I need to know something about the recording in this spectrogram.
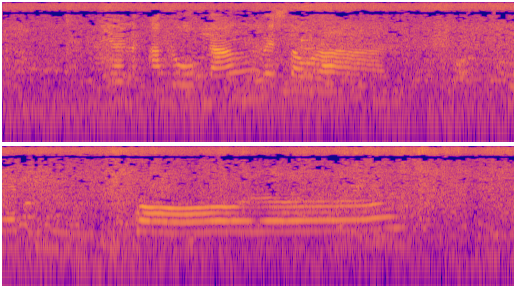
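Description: A young woman speaks close by in a relaxed voice.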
